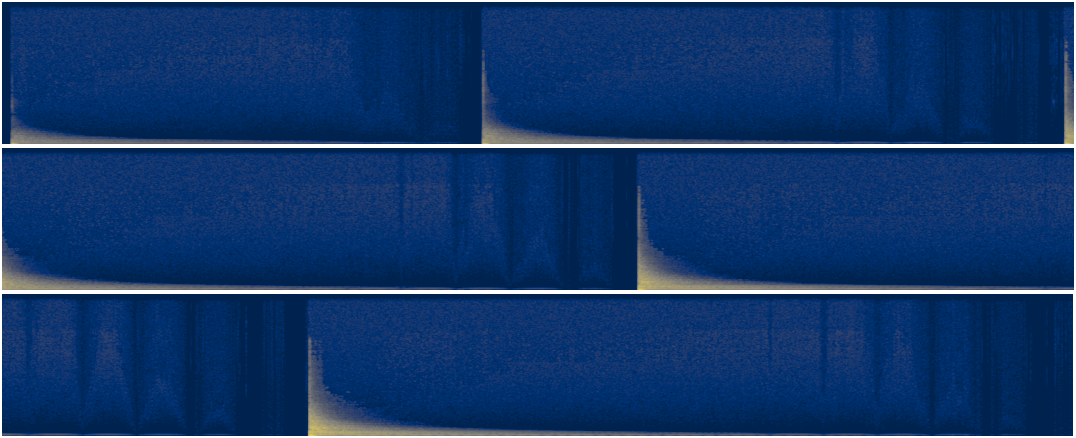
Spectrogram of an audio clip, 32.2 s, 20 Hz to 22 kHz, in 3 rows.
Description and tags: timpano, 64 cm diameter, tuned approximately to C#.
played with a yarn mallet, about 3/4 of the distance from the center to the edge of the drum head (nearer the edge).
drum, drums, flickr, hit, percussion, timpani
